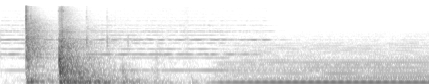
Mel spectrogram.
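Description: Two heavy thuds close together, a man's body falling to the floor by a wooden door. About a second later a low, pulsing, ominous music drone begins.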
